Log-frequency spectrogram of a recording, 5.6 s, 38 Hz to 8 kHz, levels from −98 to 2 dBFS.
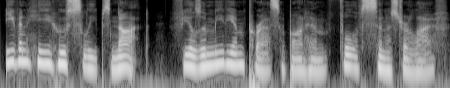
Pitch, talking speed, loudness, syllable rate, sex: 135 Hz, 160 wpm, -20 LUFS, 3.9 syllables/s, male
